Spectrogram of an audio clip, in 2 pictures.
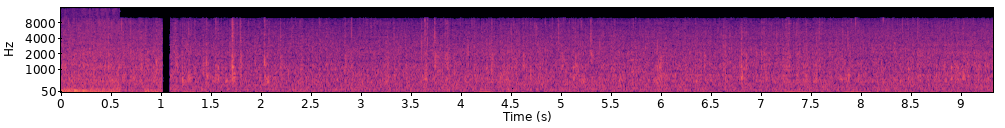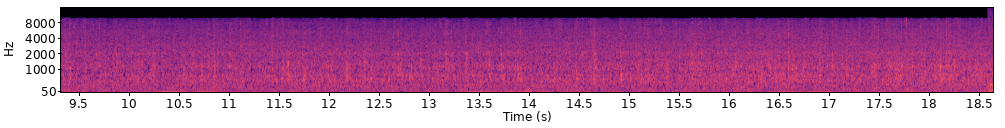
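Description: Steady pattering rain falls continuously, a dense even hiss of drops with no pauses, while a bird faintly coos in the background.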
